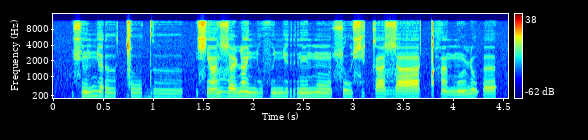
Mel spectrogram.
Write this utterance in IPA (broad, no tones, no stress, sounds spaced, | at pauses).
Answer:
ɕ ũ ɲ ɜ ɾ ɯː ǀ uː d̪ ɯː | ɕ ã ɮ ɜ ɳ ã ɲ u f ʉ ɲ i r ĩ n̪ ũː ɬ u ɕ i k a ɮ aː ǃʰ ã n̪ ũ ɳ u ʔ ɜ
